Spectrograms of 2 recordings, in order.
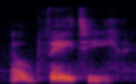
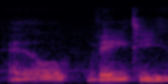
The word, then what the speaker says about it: Eluveitie: Album review from the band Eluveitie. Yeah. And I was told that's how you pronounce this. How do you pronounce that? Eluveitie. That's what Wikipedia says.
